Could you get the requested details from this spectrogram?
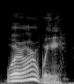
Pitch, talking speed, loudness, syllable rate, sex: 145 Hz, 240 wpm, -16 LUFS, 8.2 syllables/s, male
